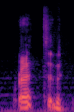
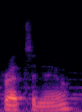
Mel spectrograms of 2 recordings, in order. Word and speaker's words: retinue: to just be throwing retin at them am I pronouncing that correctly I think it's pronounced retinue okay March at the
